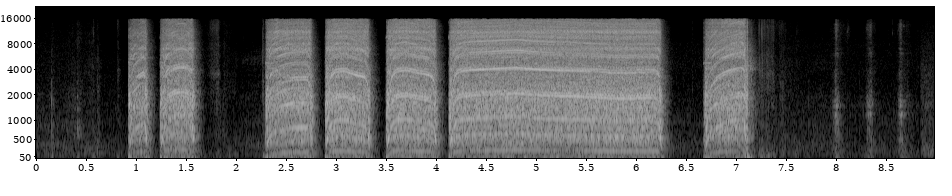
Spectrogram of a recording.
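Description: Cordless drill boring into the end of a wooden chisel handle with a long twist bit, run in seven short trigger bursts. The motor whines up at each start and winds down at each release; the longest burst lasts about two seconds.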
